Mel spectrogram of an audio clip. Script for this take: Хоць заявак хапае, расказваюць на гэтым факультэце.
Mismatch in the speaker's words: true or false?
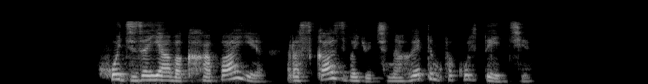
false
